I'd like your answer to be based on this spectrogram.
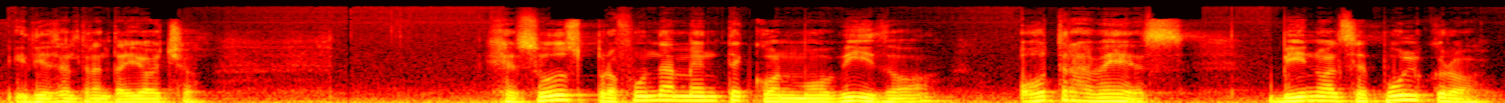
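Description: A man delivers a sermon in a deep, very dark and mellow voice of middling pitch. He reads scripture with rising emphasis, then talks freely with casual restarts. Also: a little slow, long pauses. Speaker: preacher. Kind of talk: sermon reading and explaining scripture.

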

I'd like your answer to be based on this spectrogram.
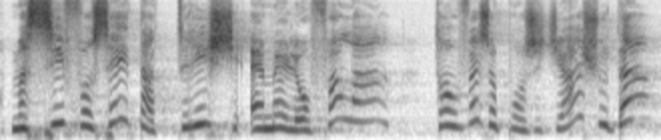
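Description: A woman voicing a kind, caring schoolteacher who speaks gently and coaxingly. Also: very high voice, sing-song, measured pace, big-room sound, voice pushed up, heavily acted. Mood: gentle, coaxing.

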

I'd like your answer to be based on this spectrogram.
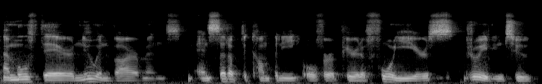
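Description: Low husky man with a mixed Belgian accent. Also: fairly even intonation, brisk, fairly bright tone, low-quality recording. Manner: fluent, listing experience in long runs. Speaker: guest. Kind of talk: podcast interview.

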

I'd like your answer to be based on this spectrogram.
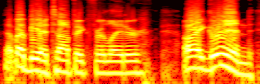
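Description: An American man with a notably high voice hosts a quiz. His delivery is casual and bantering, like chat among friends. The sound is very dry, with no room to it. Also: brisk, dry recording. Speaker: quiz host.

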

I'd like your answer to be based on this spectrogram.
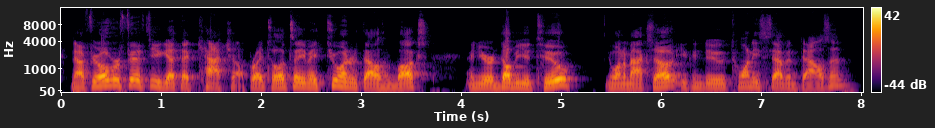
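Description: A man with a Canadian accent explaining retirement contribution limits, brisk and number-heavy, correcting himself as he goes. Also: mid-range voice. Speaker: financial educator. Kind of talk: explanatory talk.

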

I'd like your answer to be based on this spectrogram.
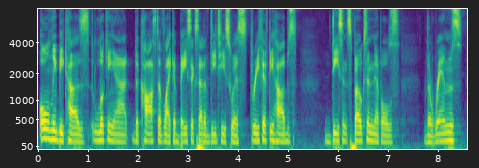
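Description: A man's voice: mid-range voice, fairly even intonation, a little slow. A man co-hosting a podcast, giving detailed, methodical explanations in casual talk. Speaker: podcast co-host.

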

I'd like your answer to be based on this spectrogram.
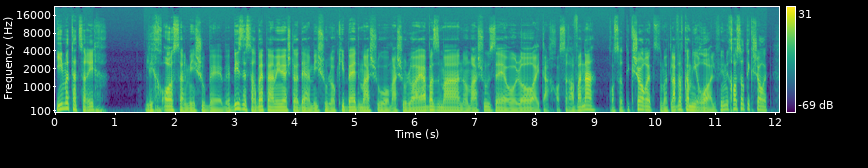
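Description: Podcast host: Israeli-accented man, slightly deep voice, dry recording, informal chatty questioning. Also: animated, no echo. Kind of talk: casual chat with questions.

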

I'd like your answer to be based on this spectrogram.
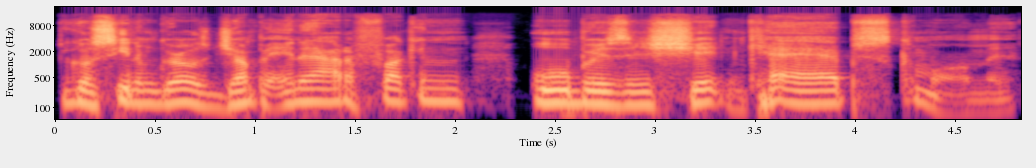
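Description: Speaking at a moderate pace in a mid-range voice, a man from New York goes off on a casual live-stream rant. The studio-quality audio has no echo. He's blunt, profane and animated, using street talk while reading out what his viewers comment.

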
